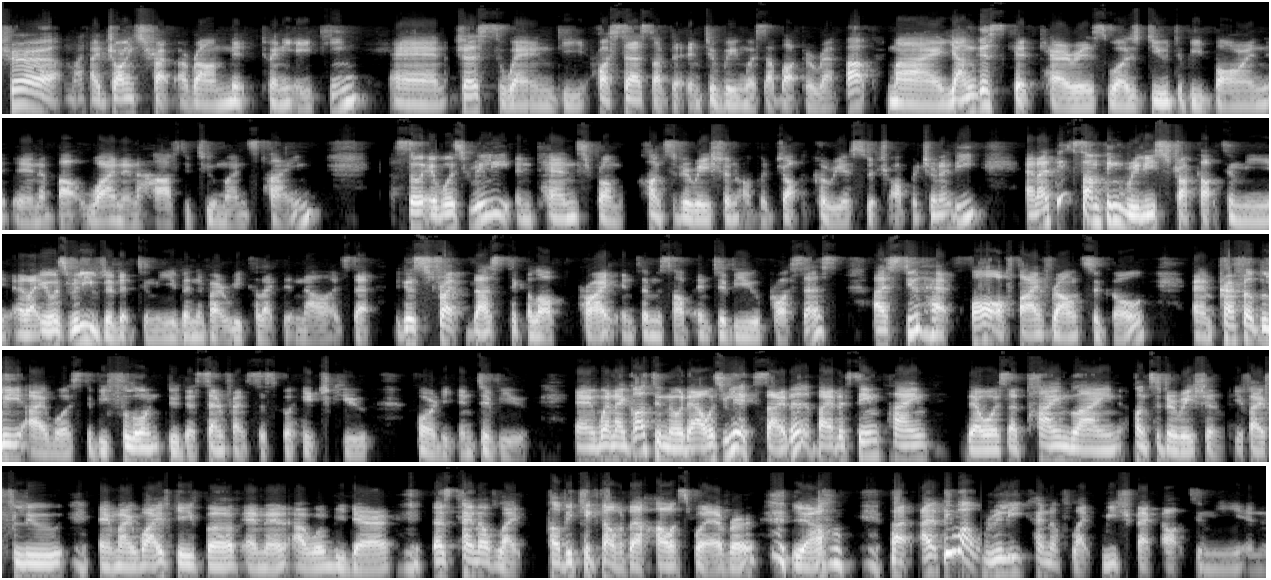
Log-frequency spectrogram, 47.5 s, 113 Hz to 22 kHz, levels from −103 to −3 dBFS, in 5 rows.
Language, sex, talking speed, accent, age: English, male, 220 wpm, Malaysian, 20-39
